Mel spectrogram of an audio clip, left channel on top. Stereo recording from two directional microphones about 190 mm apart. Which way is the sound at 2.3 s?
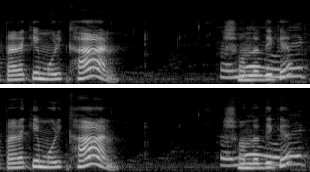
25° right (ahead or behind).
